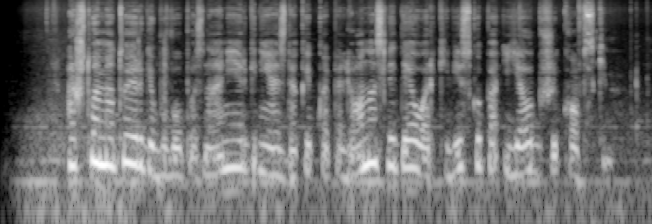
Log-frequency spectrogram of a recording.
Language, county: Lithuanian, Vilnius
